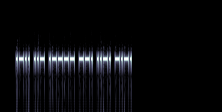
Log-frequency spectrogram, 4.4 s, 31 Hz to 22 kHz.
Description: Morse code, heard as a keyed tone, about 40 wpm, 700 Hz. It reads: LU1GFC
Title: DXCC-100 Call Signs - 6 Characters - 40wpm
